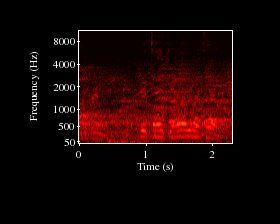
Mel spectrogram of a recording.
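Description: Speech only: a voice calling out "good" over the background noise of a sports hall.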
